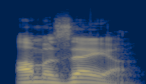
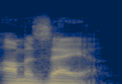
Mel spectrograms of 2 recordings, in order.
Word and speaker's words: Amaziah: They say it's like Amadeus but like with a Z and no S at the end. So Amaziah.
